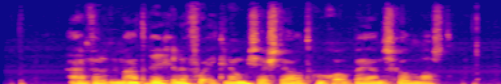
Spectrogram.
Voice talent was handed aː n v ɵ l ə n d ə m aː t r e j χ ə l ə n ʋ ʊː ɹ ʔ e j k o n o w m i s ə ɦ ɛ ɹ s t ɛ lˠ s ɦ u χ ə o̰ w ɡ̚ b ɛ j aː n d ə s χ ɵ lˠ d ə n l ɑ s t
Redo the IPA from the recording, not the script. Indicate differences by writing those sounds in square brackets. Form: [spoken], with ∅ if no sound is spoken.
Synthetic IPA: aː n v ɵ l ə n d ə m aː t r e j χ ə l ə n [v] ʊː ɹ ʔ e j k o n o w m i s ə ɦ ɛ ɹ s t ɛ lˠ [t] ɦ u χ ə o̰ w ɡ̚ b ɛ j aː n d ə s χ ɵ lˠ d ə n l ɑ s t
